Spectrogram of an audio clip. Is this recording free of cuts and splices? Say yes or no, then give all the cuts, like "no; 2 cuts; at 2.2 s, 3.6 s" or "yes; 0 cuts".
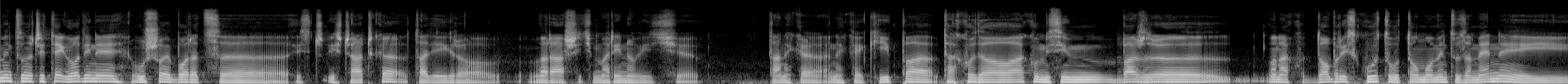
no; 2 cuts; at 9.4 s, 11.2 s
